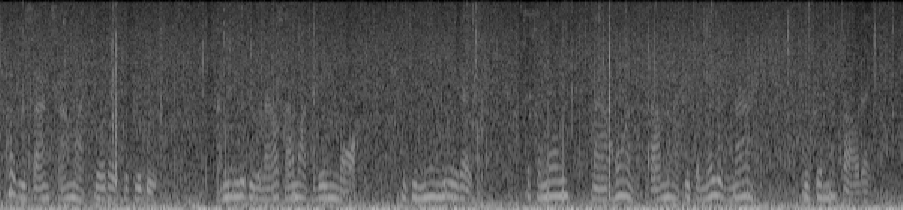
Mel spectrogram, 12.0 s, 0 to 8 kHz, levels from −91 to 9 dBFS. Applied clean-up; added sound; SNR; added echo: none; Rain; -5 dB; none.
